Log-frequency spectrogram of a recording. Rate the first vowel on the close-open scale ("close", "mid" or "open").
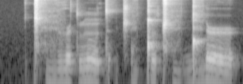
open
